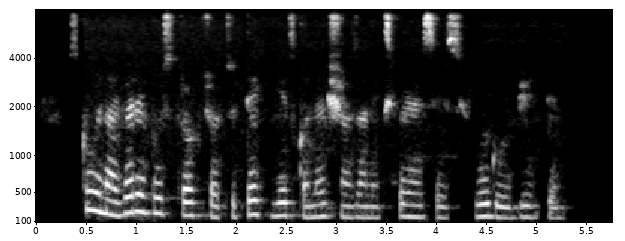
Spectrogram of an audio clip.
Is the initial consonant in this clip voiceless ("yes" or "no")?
yes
